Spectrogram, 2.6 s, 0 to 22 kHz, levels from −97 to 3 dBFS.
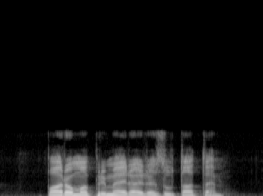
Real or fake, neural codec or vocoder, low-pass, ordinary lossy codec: real; none; 7.2 kHz; MP3, 96 kbps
